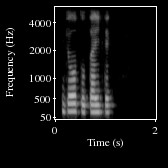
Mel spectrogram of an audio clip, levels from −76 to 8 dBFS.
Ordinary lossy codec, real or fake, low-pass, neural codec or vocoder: Opus, 24 kbps; fake; 5.4 kHz; codec, 24 kHz, 3.1 kbps, DualCodec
